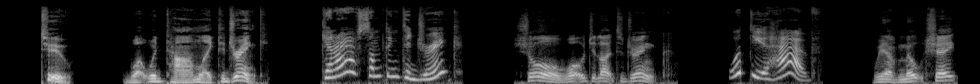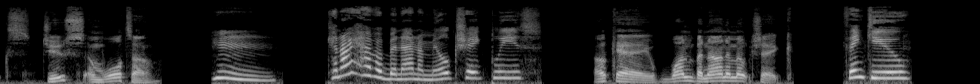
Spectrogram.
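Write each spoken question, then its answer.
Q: What would Tom like to drink?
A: A banana milkshake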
